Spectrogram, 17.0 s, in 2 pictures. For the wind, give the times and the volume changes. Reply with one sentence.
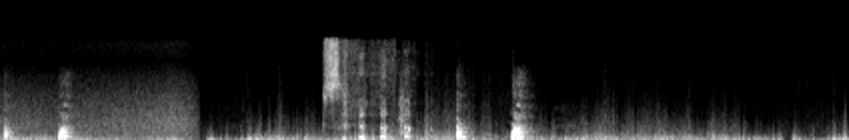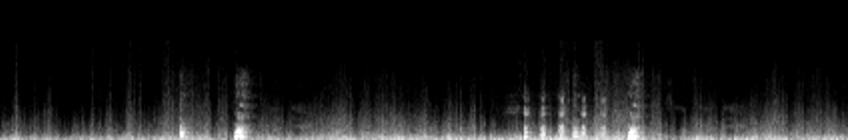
The wind can be heard from 0.0 to 16.9 s, getting louder.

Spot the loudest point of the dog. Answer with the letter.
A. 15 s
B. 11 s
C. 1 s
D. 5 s
D.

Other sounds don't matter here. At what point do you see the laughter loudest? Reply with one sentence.
The loudest moment of the laughter is at 4 seconds.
